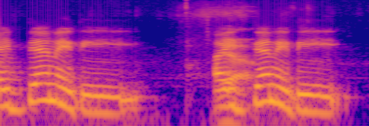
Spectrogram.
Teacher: the t is flap D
